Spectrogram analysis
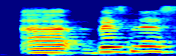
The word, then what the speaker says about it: business: Business and parliament. Okay, so your silent letter I, business and parliament.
